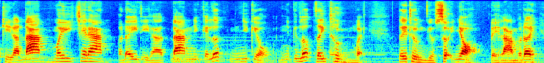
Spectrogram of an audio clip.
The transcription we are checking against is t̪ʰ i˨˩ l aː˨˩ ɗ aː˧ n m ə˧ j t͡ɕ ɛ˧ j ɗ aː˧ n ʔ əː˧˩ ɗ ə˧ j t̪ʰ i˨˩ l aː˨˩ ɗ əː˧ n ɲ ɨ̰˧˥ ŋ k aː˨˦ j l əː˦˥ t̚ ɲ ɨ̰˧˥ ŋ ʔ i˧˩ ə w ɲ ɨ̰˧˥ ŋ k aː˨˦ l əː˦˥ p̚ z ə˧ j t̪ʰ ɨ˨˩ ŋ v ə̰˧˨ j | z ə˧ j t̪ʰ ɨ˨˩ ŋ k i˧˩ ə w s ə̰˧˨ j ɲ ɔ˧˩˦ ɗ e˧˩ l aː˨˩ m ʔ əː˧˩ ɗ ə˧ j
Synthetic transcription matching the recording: t̪ʰ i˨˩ l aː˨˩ ɗ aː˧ n m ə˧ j t͡ɕ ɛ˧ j ɗ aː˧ n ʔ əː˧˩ ɗ ə˧ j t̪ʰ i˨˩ l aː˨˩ ɗ aː˧ n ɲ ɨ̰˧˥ ŋ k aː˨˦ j l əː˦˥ p̚ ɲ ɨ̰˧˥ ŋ k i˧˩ ə w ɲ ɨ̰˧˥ ŋ k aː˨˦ l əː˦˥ p̚ z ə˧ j t̪ʰ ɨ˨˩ ŋ v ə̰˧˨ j | z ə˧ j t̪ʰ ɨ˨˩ ŋ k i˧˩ ə w s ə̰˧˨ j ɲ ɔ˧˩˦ ɗ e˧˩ l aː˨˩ m ʔ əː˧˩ ɗ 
